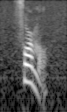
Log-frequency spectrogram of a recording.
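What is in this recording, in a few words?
"formal", American English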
